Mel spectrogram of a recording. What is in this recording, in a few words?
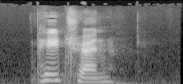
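"patron", US English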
